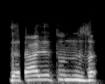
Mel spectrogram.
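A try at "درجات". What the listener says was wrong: تن نہیں آئے گا، جو مضاف ہوتا ہے نا اس پر تنوین نہیں آئے گی. پہلی قانون یہ ہے کہ اس پر تنوین نہیں آئے گی.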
